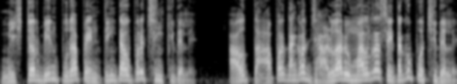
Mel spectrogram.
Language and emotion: Odia, disgusted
